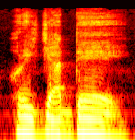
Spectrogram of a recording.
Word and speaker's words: Hriyade: Thì cách chúng ta đọc câu chú này là như thế này: Om Om Om Hriyade Hriyade Hriyade. Chúng ta thấy chữ D và chữ H ghép lại với nhau thì chúng ta đọc là D D D.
